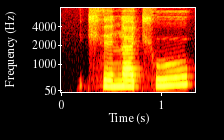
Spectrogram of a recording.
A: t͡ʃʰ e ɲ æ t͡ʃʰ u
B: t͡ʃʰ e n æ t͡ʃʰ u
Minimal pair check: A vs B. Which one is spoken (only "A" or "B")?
B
